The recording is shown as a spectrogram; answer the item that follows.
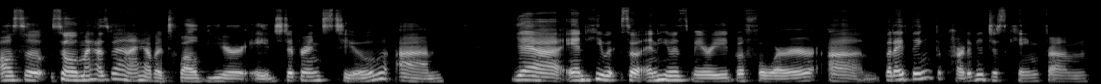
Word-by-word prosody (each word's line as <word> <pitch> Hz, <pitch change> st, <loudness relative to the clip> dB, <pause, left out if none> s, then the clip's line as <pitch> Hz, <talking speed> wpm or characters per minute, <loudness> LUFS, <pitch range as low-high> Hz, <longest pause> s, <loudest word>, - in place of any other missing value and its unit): also 195 Hz, 0 st, +2 dB
So 195 Hz, +3 st, +3 dB
my 200 Hz, +1 st, +2 dB
husband 230 Hz, +3 st, -1 dB
and -, -, +1 dB
I -, -, +1 dB
have 165 Hz, -5 st, -1 dB
a 150 Hz, -, +1 dB
twelve-year 150 Hz, -1 st, -1 dB
age 135 Hz, +4 st, -2 dB
difference 195 Hz, -6 st, 0 dB
too, 245 Hz, +3 st, -2 dB
um 145 Hz, 0 st, -2 dB, 0.7 s
Yeah, 200 Hz, -5 st, +4 dB
and 190 Hz, +2 st, +3 dB
he 220 Hz, +3 st, +1 dB
would 190 Hz, -1 st, +1 dB
So -, -, +3 dB
And 175 Hz, +3 st, 0 dB
he 215 Hz, -1 st, +4 dB
was 200 Hz, 0 st, +1 dB
married 150 Hz, +1 st, 0 dB
before, 145 Hz, 0 st, 0 dB
um, 240 Hz, -, -3 dB
but 195 Hz, -, 0 dB
I 220 Hz, -, +5 dB
think 260 Hz, +5 st, 0 dB
a 275 Hz, -, -8 dB
part 270 Hz, -1 st, -4 dB
of 255 Hz, -, -1 dB
it 230 Hz, -, -1 dB
just 180 Hz, -1 st, -6 dB
came 150 Hz, +2 st, -10 dB
from, 140 Hz, -1 st, -7 dB
180 Hz, 185 wpm, -22 LUFS, 150-205 Hz, 0.7 s, I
